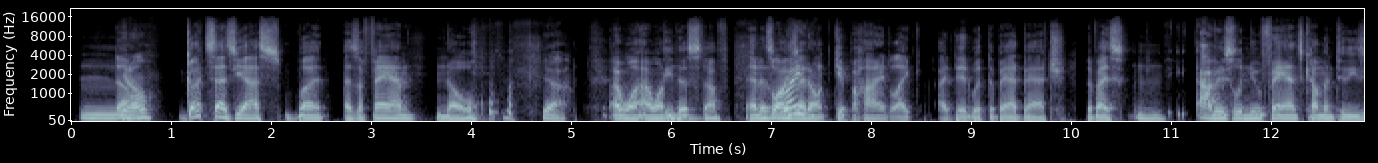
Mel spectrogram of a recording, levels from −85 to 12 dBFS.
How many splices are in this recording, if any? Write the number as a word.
five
